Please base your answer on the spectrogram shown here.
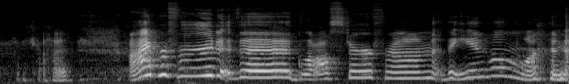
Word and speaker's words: Gloucester: Gloucester Gloucester is played by Jim Broadbent.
